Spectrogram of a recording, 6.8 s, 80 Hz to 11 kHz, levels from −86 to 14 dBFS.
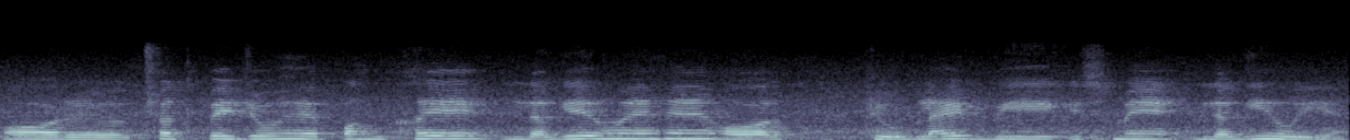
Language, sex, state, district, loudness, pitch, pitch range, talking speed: Hindi, female, Rajasthan, Jaipur, -15 LUFS, 200 Hz, 190-215 Hz, 140 wpm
